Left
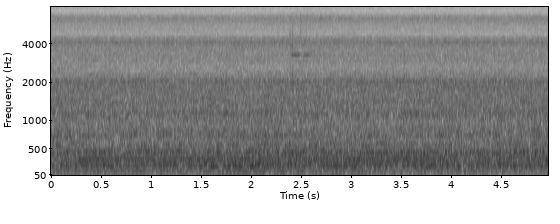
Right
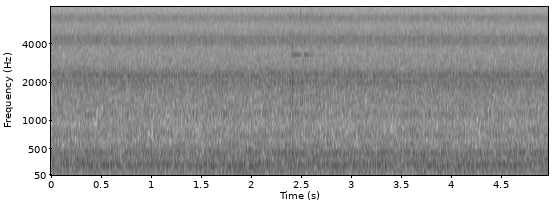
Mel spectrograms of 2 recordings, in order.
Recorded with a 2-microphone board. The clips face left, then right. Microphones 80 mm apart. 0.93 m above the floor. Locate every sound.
2.4 s keys jangling: 30° right (ahead or behind), 2 m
